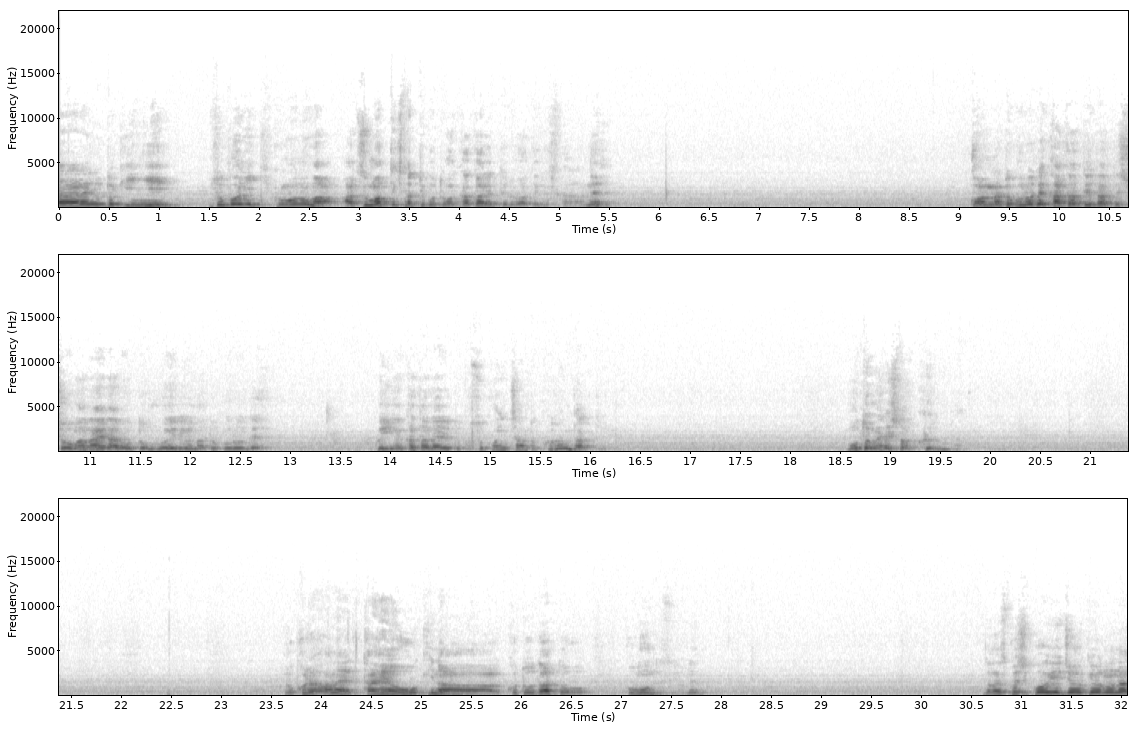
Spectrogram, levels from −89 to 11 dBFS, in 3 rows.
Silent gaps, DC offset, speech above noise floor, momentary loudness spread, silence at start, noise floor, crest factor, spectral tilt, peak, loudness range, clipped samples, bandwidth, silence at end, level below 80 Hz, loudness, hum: none; under 0.1%; 28 dB; 18 LU; 0 s; -58 dBFS; 22 dB; -6.5 dB/octave; -12 dBFS; 14 LU; under 0.1%; 12 kHz; 0 s; -80 dBFS; -31 LUFS; none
